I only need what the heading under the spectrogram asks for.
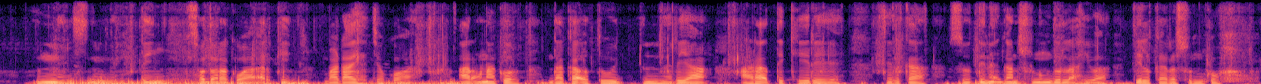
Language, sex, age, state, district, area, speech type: Santali, male, 18-30, West Bengal, Bankura, rural, spontaneous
